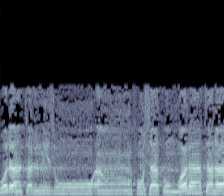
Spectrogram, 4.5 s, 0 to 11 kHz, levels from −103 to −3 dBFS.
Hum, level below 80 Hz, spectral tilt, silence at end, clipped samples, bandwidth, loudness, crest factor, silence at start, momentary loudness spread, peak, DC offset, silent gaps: none; -60 dBFS; -5 dB/octave; 0 s; under 0.1%; 6.6 kHz; -23 LUFS; 16 dB; 0 s; 9 LU; -6 dBFS; 0.3%; none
